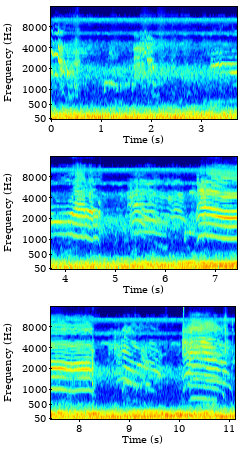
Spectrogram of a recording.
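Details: Cats in a warehouse making repeated meows and drawn-out caterwauling calls, several harmonic rising-then-falling cries overlapping through the stretch, over a constant low rumble and a steady high electrical whine.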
